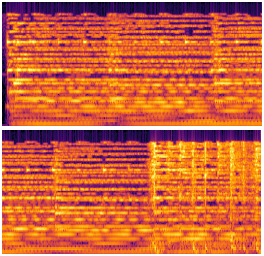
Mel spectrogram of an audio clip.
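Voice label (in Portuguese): LEVANTAR ASTRAL, masculino; Telemensagens; Telemensagens 2017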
